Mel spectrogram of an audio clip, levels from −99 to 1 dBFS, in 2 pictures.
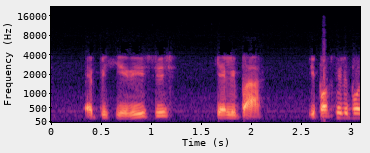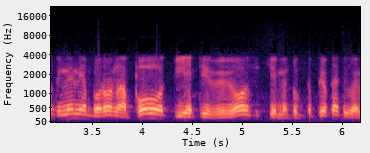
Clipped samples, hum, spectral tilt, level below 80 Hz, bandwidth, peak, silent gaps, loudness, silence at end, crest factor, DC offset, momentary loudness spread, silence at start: under 0.1%; none; -7.5 dB/octave; -74 dBFS; 4 kHz; -6 dBFS; none; -22 LUFS; 0 s; 16 dB; under 0.1%; 10 LU; 0.35 s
